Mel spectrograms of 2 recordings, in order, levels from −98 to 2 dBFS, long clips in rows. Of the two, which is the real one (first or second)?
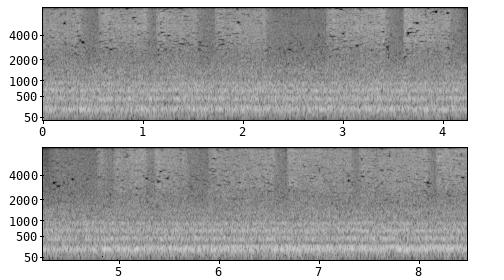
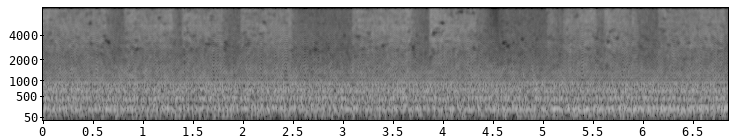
first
